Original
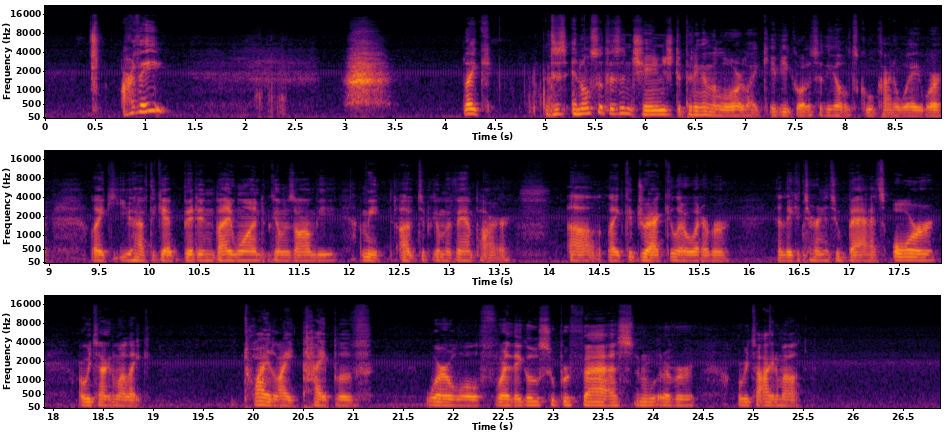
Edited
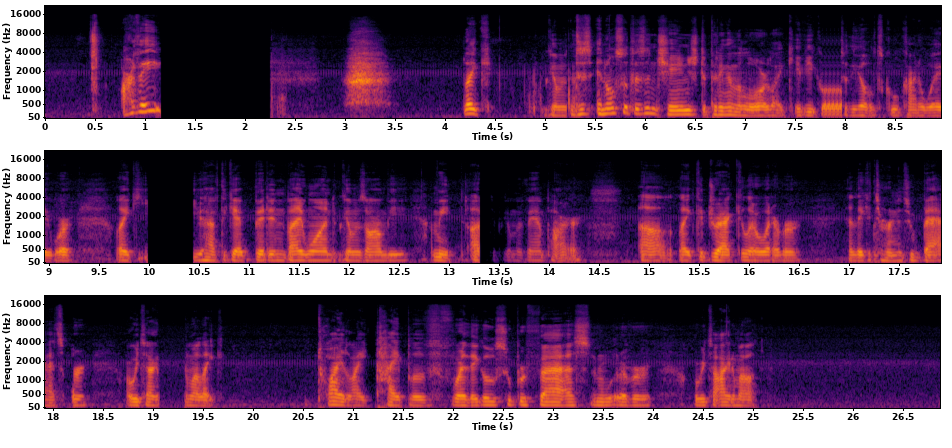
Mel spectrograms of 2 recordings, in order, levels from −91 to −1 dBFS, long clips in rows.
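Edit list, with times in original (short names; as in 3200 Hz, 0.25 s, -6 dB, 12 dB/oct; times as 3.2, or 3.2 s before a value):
1.15–2.25 mute
7.51 stutter in place 0.04 s, 5 plays
9.73 insert silence 0.46 s
11.15–11.4 copy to 4.96
12.59–13.41 fade in quadratic
16.58–16.9 speed 90%
17.46–17.73 cut
18.58 insert room tone 0.26 s
19.98–20.48 fade out, to -9.5 dB
21.13–22.3 cut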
